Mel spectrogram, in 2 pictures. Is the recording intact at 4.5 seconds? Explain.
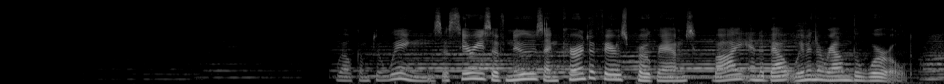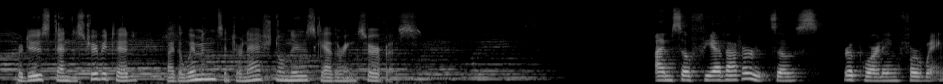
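No, 4.5 s is still inside the truncation distortion on the fade-in, which runs from the start to 4.57 s. The gain stage keeps too few bits, about 9, with no dither, so the quiet part turns steppy. It's grittiest up to about 3.66 s, then eases as the level climbs.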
